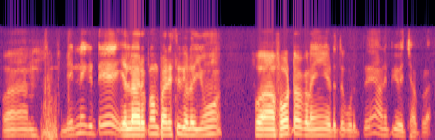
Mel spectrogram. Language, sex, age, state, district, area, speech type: Tamil, male, 18-30, Tamil Nadu, Tiruvarur, urban, spontaneous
